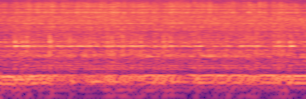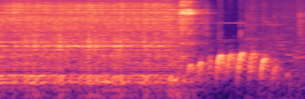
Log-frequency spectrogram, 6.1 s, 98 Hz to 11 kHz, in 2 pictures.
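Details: 49cc two-stroke pocket bike that had been parked a long time, after a new fuel line and fuel filter: fast, buzzy idle that stays even and runs steadily before cutting off, a normal idle.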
